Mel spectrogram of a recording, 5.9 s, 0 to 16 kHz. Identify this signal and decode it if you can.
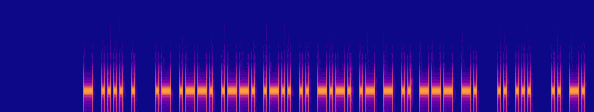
Morse code, heard as a keyed tone, about 40 wpm, 700 Hz. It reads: THE APPLICATION IS IN
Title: Sentences from Top 1200 Words 40wpm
